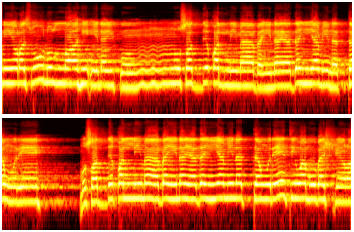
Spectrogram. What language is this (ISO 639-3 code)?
ara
